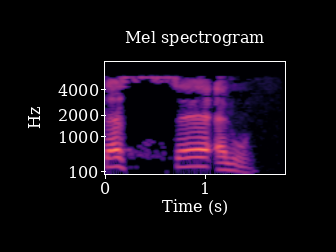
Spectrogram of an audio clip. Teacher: التاء الثانية قريبة من السين، فتضغم التاء في السين فصارت تساءلون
